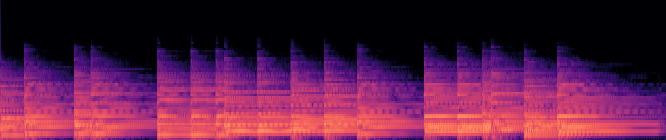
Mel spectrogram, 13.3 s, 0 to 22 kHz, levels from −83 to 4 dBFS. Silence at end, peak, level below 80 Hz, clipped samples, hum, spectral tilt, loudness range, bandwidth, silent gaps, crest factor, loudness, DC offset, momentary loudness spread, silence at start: 0.05 s; -8 dBFS; -50 dBFS; under 0.1%; none; -9 dB/octave; 4 LU; 6.6 kHz; none; 16 dB; -23 LUFS; under 0.1%; 11 LU; 0 s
